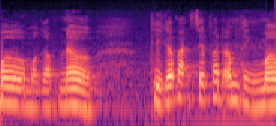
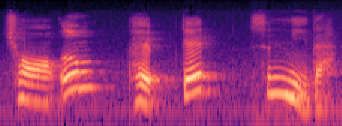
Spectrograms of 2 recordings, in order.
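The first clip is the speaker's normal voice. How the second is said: 처음 뵙겠습니다 slow, syllable by syllable, higher; slow careful reading; 5 semitones higher than usual. Shown as a demonstration. Teacher modelling 처음 뵙겠습니다 slowly first. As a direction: spell out 처음 뵙겠습니다 for beginners. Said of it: "các bạn chú ý nhá".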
